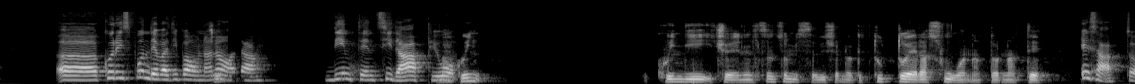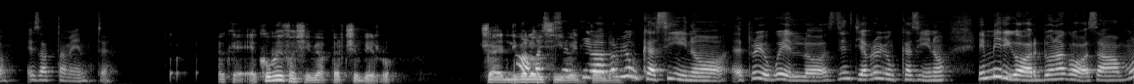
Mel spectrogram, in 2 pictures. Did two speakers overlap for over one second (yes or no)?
yes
